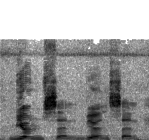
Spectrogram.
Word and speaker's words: Bjørnsen: Ho pronunciato giusto? Quasi. Björnsen. Björnsen.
